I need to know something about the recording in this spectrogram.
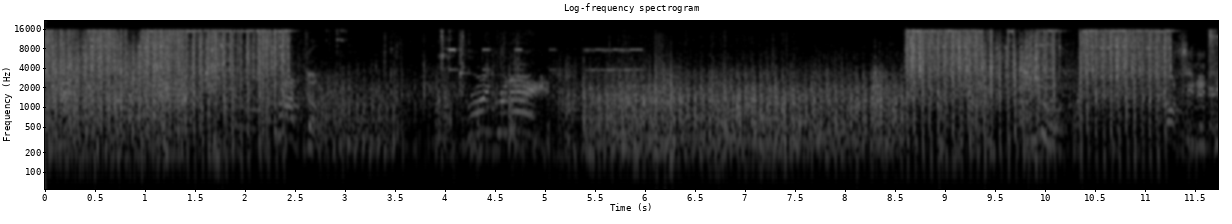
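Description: A rifle fires in shots and bursts.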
